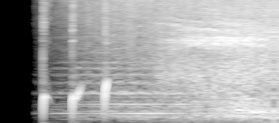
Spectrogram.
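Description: Intro sting for an animated logo: three quick plops, each a short upward pitch sweep about a quarter second apart, followed by a swelling whoosh that builds as the music comes in.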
